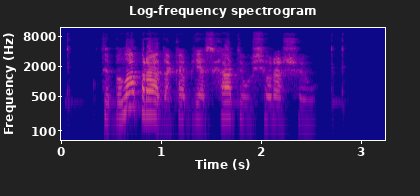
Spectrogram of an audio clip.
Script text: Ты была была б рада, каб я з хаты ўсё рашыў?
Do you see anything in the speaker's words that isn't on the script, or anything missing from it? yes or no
yes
